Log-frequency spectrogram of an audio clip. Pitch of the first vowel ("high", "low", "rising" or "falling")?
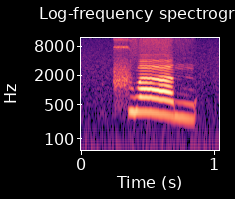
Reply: falling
